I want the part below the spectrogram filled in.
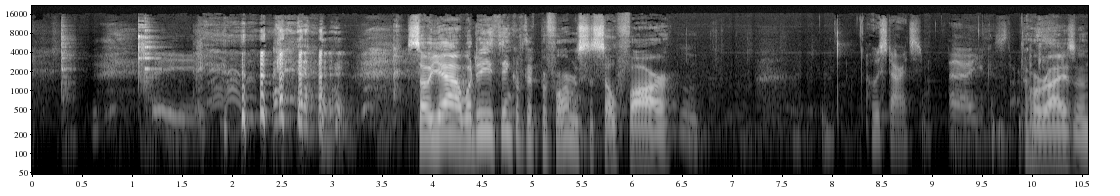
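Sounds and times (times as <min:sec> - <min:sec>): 
beer glasses clinking in a toast: 0:00.3 - 0:01.3
laughter: 0:01.6 - 0:03.7
speech: 0:03.8 - 0:06.8, 0:08.4 - 0:10.5.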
